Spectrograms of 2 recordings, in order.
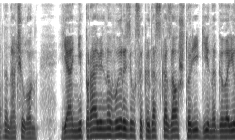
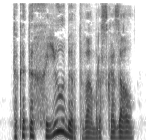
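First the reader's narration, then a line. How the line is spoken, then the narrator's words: Quiet question. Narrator (Russian): тихо переспросила Джейн Клаузен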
